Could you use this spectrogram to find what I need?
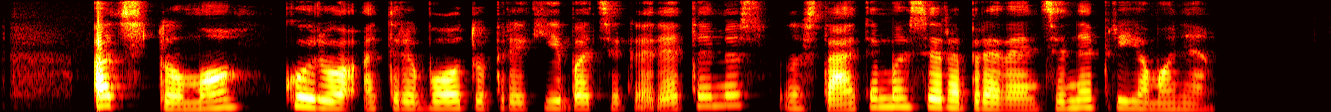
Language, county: Lithuanian, Vilnius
